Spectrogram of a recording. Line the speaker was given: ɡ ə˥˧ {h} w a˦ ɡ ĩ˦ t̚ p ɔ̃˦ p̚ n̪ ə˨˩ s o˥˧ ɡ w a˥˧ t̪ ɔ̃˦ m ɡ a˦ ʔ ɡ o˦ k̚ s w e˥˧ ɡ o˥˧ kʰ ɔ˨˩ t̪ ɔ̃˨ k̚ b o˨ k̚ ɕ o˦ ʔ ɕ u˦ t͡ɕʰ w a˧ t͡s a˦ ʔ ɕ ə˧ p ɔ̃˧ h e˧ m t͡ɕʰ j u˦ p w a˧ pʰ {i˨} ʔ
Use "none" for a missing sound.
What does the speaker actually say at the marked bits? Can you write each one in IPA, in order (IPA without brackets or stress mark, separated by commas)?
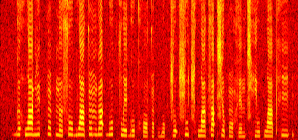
h, i˦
